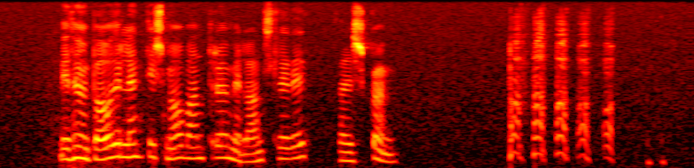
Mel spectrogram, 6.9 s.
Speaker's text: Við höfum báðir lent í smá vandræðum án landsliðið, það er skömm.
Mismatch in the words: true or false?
true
